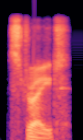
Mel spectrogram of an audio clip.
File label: "strait", British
